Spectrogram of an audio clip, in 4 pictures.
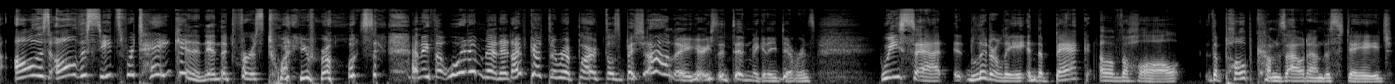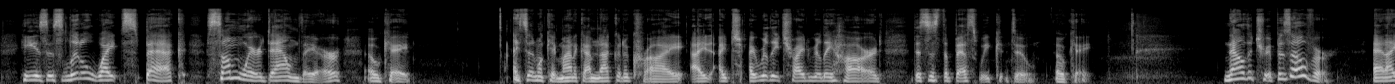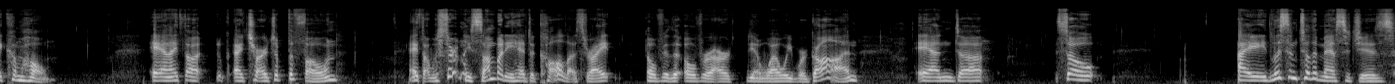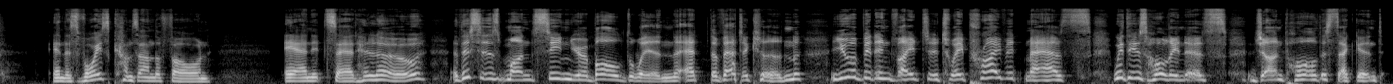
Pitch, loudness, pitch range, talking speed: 200 Hz, -19 LUFS, 160-260 Hz, 170 wpm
